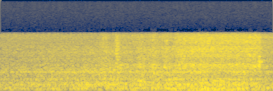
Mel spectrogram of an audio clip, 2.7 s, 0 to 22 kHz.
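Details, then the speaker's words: 2004 Chevrolet Venture LT van, automatic, about 136,333 km: the engine fires right up and settles into a quiet, even run with no stumble or miss. A normal start. "fires right up full leather up steering wheel runs great"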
